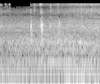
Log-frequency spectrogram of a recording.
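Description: Steady road traffic noise: the even hum of cars running on the street.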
